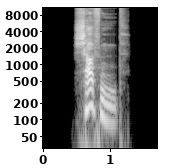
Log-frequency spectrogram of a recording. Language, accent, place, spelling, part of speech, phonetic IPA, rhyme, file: German, Germany, Berlin, schaffend, verb, [ˈʃafn̩t], -afn̩t, De-schaffend.ogg
- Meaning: present participle of schaffen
